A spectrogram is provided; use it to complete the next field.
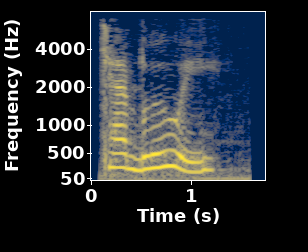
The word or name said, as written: kablooey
